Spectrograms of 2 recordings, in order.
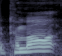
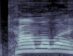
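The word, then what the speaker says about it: Kamala: the VP for uh Kamal sorry still fixing the the pronunciation kamla Harris the VP for kamla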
